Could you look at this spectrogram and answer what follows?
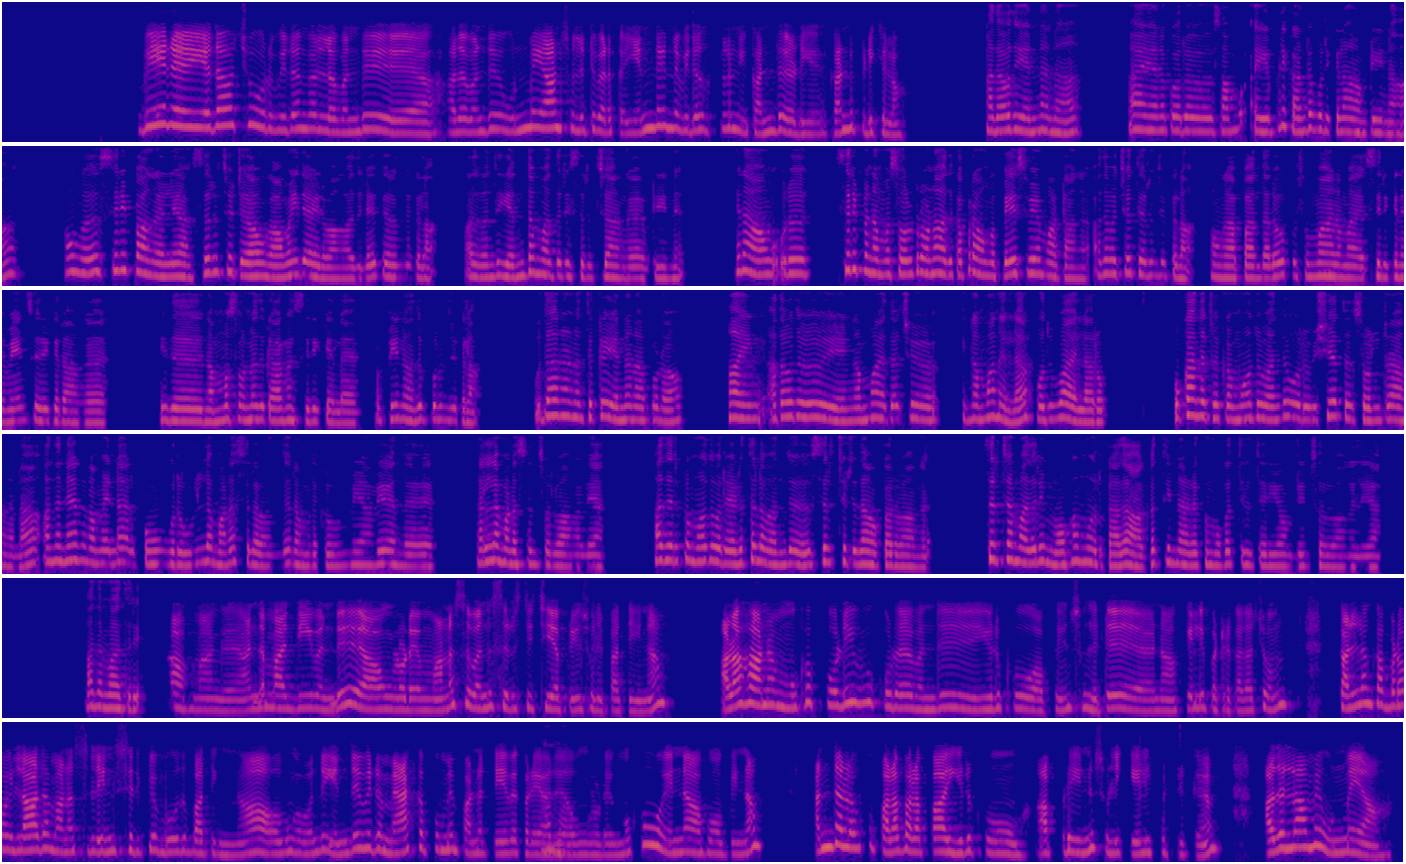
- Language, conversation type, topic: Tamil, podcast, சிரித்துக்கொண்டிருக்கும் போது அந்தச் சிரிப்பு உண்மையானதா இல்லையா என்பதை நீங்கள் எப்படி அறிகிறீர்கள்?
- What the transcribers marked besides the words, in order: tapping; other noise; sigh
